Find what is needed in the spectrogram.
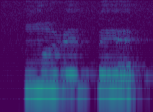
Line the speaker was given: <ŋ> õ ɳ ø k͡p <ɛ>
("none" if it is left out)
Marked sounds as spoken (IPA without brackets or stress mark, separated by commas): ŋ, ø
